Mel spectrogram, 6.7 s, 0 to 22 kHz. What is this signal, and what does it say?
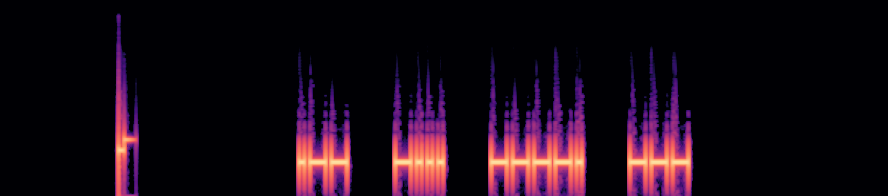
Morse code, heard as a keyed tone, about 29 wpm, spaced as for 17 wpm, 700 Hz. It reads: WB9O
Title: USA Call Signs - 4 Characters - 3x Character Spacing - 30wpm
